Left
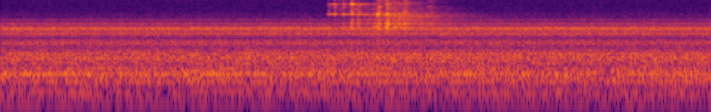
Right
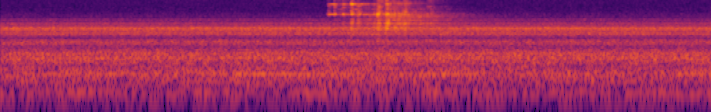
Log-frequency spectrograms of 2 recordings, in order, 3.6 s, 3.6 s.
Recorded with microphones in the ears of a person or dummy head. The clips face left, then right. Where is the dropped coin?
25° right (ahead or behind), 2.5 m.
